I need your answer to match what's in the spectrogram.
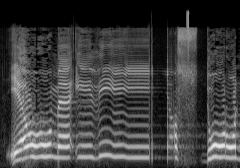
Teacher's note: Idgham bi gunnah. Yawma'idhi ditahan minimal 2 harakat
